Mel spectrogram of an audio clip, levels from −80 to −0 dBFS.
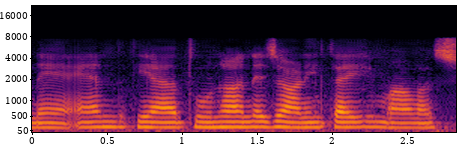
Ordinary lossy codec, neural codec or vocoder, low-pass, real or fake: none; codec, 16 kHz, about 1 kbps, DyCAST, with the encoder's durations; none; fake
